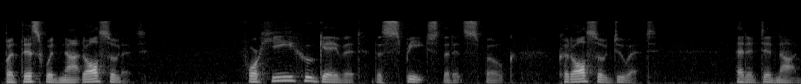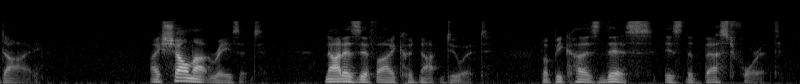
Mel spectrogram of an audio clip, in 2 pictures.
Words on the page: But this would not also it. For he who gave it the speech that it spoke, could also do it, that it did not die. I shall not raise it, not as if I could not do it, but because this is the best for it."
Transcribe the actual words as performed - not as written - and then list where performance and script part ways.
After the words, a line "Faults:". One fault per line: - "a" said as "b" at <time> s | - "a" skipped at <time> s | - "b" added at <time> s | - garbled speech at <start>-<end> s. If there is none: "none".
But this would not also it. For he who gave it the speech that it spoke, could also do it, that it did not die. I shall not raise it, not as if I could not do it, but because this is the best for it."
Faults:
none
